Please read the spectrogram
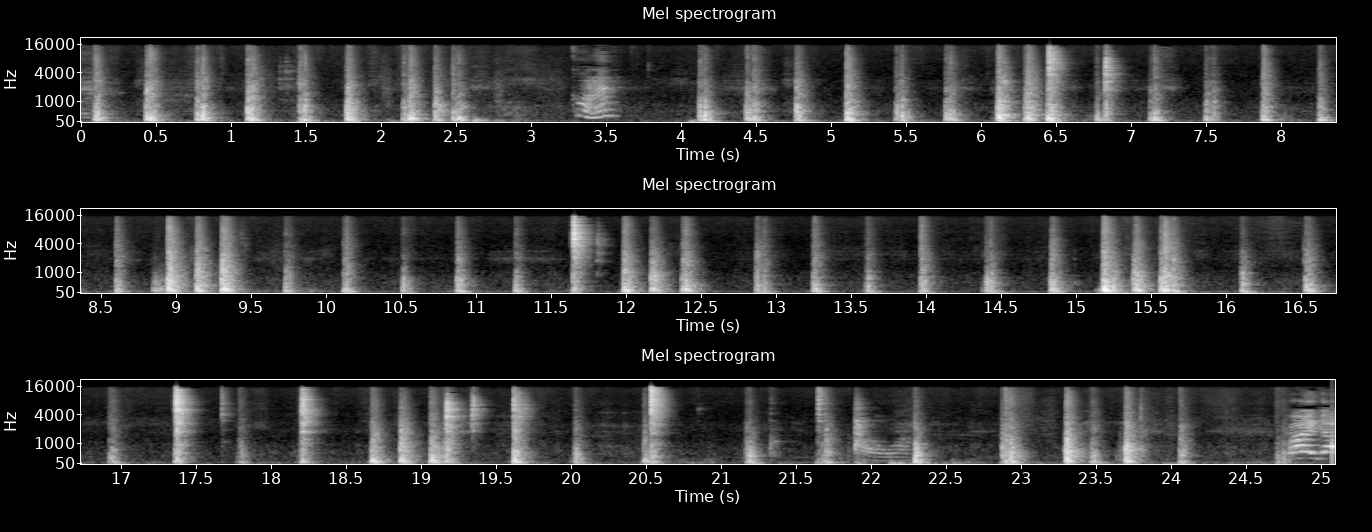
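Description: Drumsticks beating in an uneven rhythm of a few strokes a second, some strokes much louder than others, with a short pause early on: a beginner drumming freely.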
